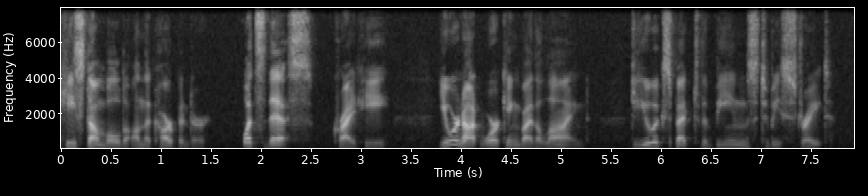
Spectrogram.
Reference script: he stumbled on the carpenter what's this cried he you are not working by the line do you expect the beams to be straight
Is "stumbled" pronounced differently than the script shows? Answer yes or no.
no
